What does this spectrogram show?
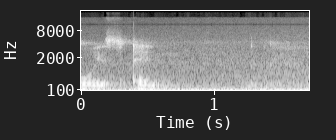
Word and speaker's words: OS X: versions are known as OS X pronounced as OS 10 and the specific versions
